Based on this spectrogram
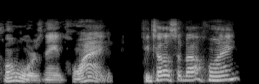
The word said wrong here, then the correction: Huyang: Did I pronounce that right? – Huyang. – Huyang. Okay. – It's pronounced how Huyang. It looks.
